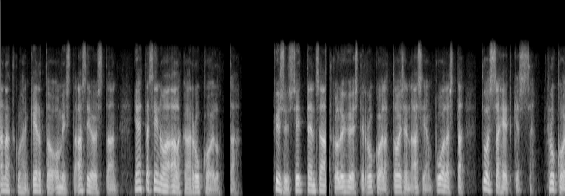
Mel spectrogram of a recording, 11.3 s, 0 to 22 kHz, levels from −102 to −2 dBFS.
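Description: From the start, the speech carries plainly audible Opus voice compression: the linear-prediction coder models the voice coarsely, leaving it muffled, hoarse and faintly robotic, which fits a low rate near 12 kbps. A spectrogram shows a hard ceiling at about 8.9 kHz with nothing above.

At 6.50 s the input was likely switched to a poorer device. An 80 ms gap of silence is followed by a duller, narrower sound whose spectrogram ceiling drops to 7.6 kHz, with a faint new noise floor. The waveform stays at roughly the same level.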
